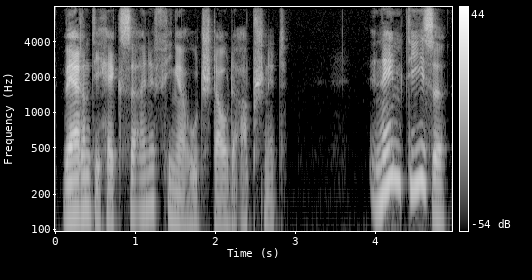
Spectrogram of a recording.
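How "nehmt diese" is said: high witch voice, urging; high-pitched crone's advice; old herb witch. A narrator's reading. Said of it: "riet sie ihrem Besucher".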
